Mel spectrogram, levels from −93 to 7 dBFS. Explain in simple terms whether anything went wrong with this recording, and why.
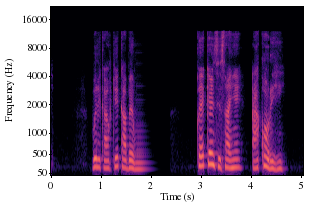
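From 1.71 s to 2.39 s the speech breaks off. The last sound is stretched into a fading buzz, then there is about 0.3 s of near silence, and the speech resumes with roughly two-thirds of a second simply gone. This is most likely a long network dropout: the audio stopped arriving, so the receiver imitated the last sound to hide the gap, then gave up until the connection returned. The call's Opus codec keeps sound up to about 12 kHz.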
